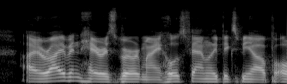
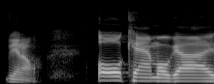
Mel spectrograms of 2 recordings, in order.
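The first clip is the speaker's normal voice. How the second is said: normal talking voice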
